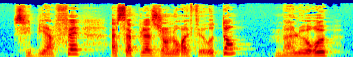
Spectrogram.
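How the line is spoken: Exclaimed. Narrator (French): s'écria Adolphe

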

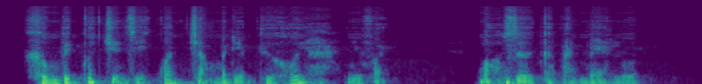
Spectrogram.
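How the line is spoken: Boy muttering to himself. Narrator (Vietnamese): thằng bé lẩm bẩm nói một mình

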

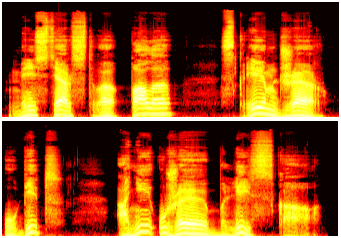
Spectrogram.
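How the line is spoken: Loud, low, slow male voice. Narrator (Russian): громким, низким, тягучим голосом Кингсли Бруствера сообщил

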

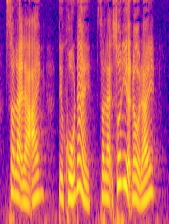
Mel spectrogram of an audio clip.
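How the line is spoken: Uncontrolled angry scream. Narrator (Vietnamese): Không kiểm lào được, em hét lên

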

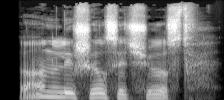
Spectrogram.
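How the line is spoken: Gloomy remark. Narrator (Russian): мрачно заметил Ренар

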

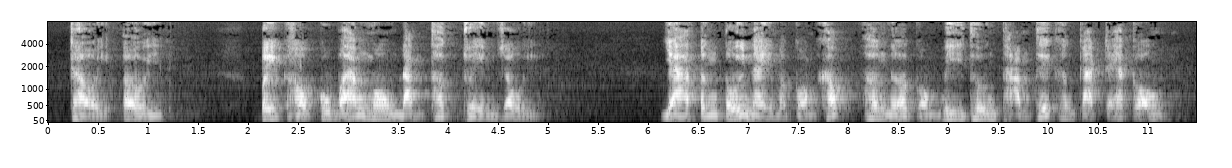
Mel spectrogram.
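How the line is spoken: Old nun's sigh, mournful wail. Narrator (Vietnamese): Lão ni nghe Diệu Nhi trả lời kiên quyết như vậy, bà buông tiếng thở dài rồi thê lương gào lên nói

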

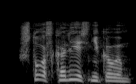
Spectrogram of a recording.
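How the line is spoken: Astonished exclamation. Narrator (Russian): изумленно воскликнул остроносый оператор Игорь Сергеевич

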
